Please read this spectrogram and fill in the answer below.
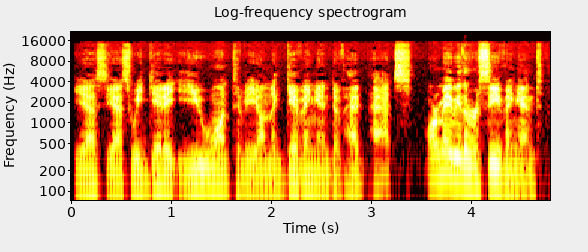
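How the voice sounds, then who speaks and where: A man's voice: sits low, lively intonation, fairly quick, a bit bright. A man co-hosting a podcast in casual joking banter over a book being read aloud, sarcastic and teasing. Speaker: podcast co-host.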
